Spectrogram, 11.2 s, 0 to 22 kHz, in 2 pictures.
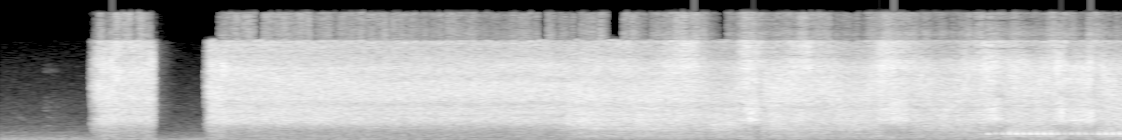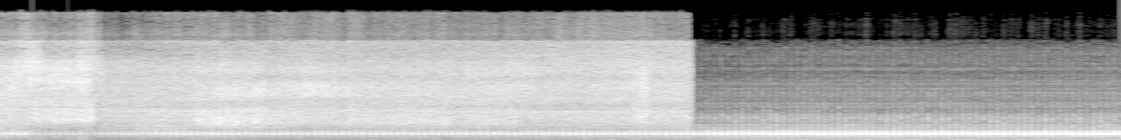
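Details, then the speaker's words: Master Airbrush TC-40T compressor with a Paasche airbrush: its regulator is factory-set at 60 psi instead of the expected 30–35. The airbrush gives a loud, harsh hiss with a steady tone on top, from excessive air pressure. "Looks like it's set at the factory at 60. Whoa."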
